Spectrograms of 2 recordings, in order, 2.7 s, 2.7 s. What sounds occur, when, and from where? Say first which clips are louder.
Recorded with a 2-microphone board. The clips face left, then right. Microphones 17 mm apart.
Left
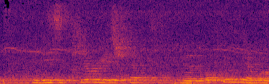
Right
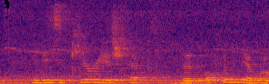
0.3 s a woman speaking: right 2 dB; 65° right (ahead or behind), 3 m; by 2.7 s 55° right (ahead or behind), 2 m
